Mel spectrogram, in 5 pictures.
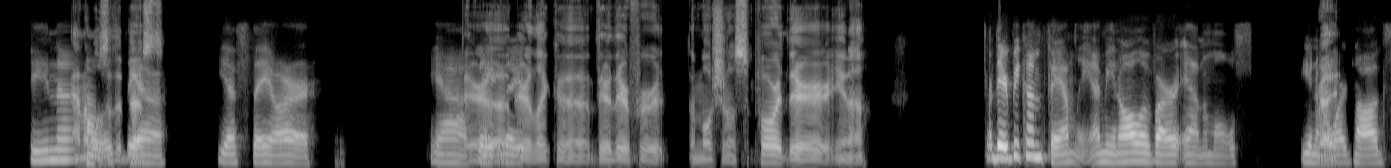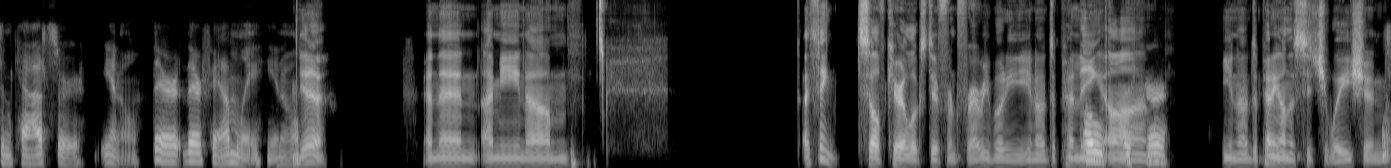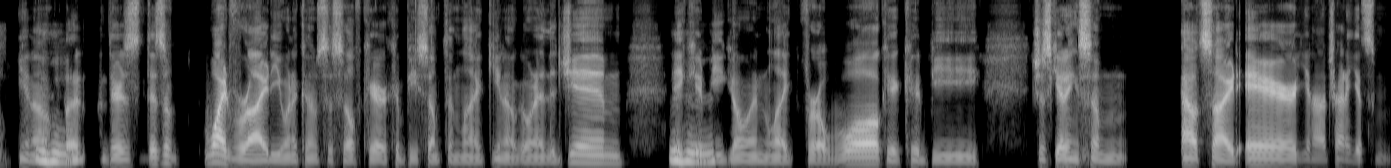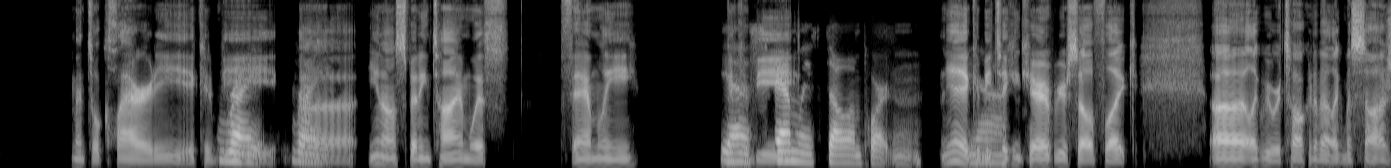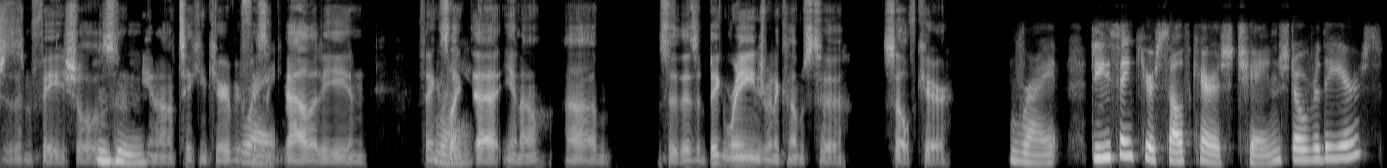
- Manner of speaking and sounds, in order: other background noise; tapping
- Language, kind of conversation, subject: English, unstructured, How do you prioritize your well-being in everyday life?
- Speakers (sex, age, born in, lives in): female, 40-44, United States, United States; male, 35-39, United States, United States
